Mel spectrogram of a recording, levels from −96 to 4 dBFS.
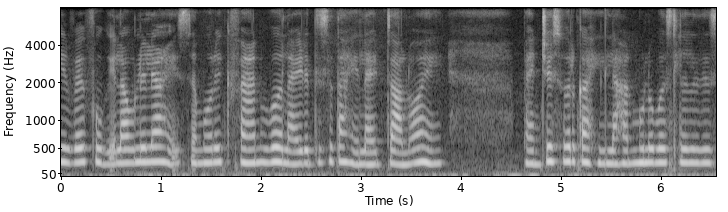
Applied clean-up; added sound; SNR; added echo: none; none; none; none.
